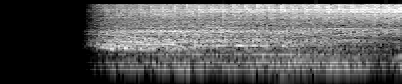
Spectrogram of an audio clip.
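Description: Loud live pop music from a concert sound system, with fans screaming over it, cutting in suddenly just under a second in after silence.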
